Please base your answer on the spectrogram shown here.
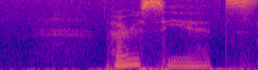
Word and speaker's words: Perseids: Perseids.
